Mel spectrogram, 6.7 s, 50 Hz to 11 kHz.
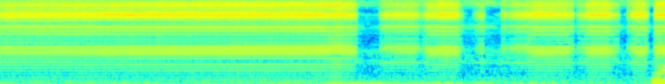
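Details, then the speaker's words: Custom flat-spring coil tattoo machine with short coils, driven at 10 volts: hard, fast, rasping buzz cutting in and out. Coils likely overloaded by too much voltage. "so there is a point where you can overload them let's take it up to 10 volts which is probably too much for small toys"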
